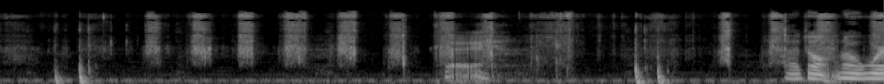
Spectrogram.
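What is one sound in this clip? A foam ink tool dabs and brushes softly against paper in quick repeated strokes.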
